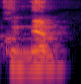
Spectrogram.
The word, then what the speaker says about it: Khnum: But Ni-Ankh Khnum and Khnum Hetep, 5th dynasty in Kamet. Who are they named after? The flat-horned ram divinity named Khnum, which we pronounce in Akan Kunim, the potter deity.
